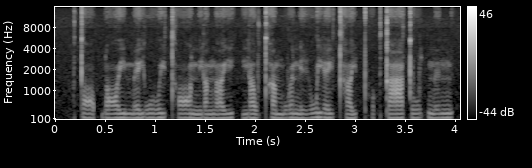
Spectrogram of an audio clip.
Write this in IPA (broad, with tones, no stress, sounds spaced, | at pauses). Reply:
t̪ ɔː˨ p̚ l ɔː˨ j m e˨ j w uː˨ j t̪ʰ ɔː˨ n j ɐ˨˧ ŋ ɐ˧ j | j ɐ˨ w t̪ʰ ɐ˨˧ m w ɵ˨ n iː˨˥ w j e˨ j t̪ʰ ɐ˨˧ j pʰ ʊ˨ k̚ t̪ aː˧ t̪ uː˧ t̚ m ɪ˧ ŋ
